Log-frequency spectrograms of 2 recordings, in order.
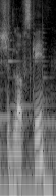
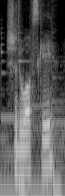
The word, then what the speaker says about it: Szydlowski: surname yeah so uh if we're in the UK you should probably pronounce it shouldlovsky which is not easy in Poland it would be shadowsky and in German white actually was born would be uh skidlovsky as well so it's it's a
